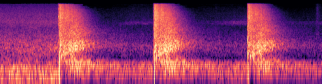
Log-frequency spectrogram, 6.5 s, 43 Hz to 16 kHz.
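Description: Three rifle shots from a Bushmaster AR-15 with a 16-inch barrel, fired about two seconds apart, each followed by a short echo that dies away.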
